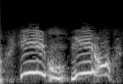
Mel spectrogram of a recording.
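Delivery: very high, loud hee-haw; donkey braying. Retold or imitated. Boy practicing his donkey part for the class play, loud high braying. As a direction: bray like a donkey at full voice. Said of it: "making it sound like a donkey".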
